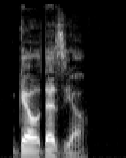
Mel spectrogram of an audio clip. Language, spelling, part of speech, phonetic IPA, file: Polish, geodezja, noun, [ˌɡɛɔˈdɛzʲja], Pl-geodezja.ogg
